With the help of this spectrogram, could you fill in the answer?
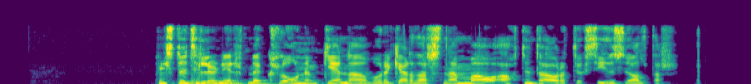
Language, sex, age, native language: Icelandic, male, 20-29, Icelandic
